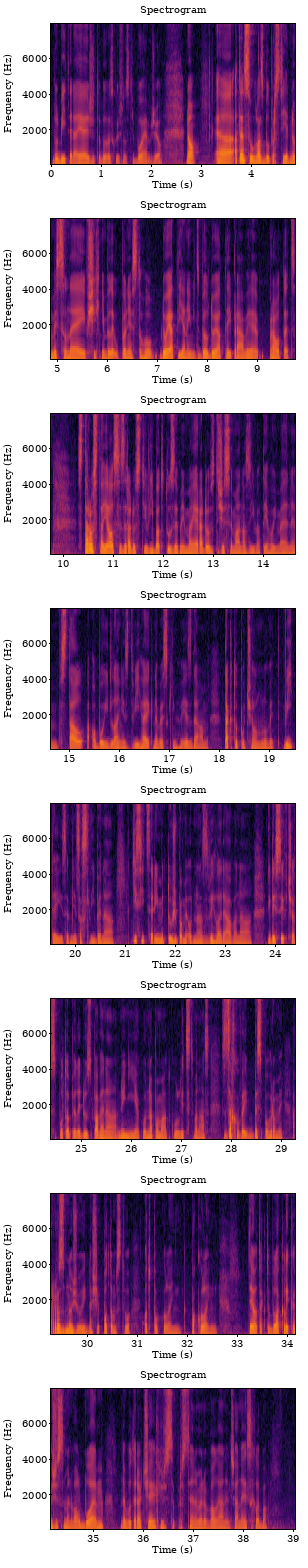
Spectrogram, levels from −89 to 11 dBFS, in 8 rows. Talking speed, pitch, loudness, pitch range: 165 wpm, 150 Hz, -23 LUFS, 140-160 Hz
